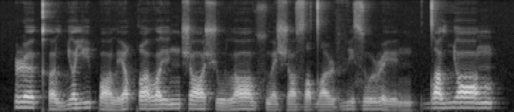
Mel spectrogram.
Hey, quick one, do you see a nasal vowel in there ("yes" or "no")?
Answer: no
